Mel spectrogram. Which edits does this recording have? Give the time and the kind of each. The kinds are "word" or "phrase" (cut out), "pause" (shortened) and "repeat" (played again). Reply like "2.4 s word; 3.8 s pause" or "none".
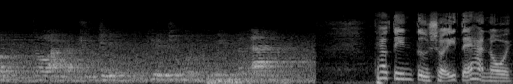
1.0 s word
